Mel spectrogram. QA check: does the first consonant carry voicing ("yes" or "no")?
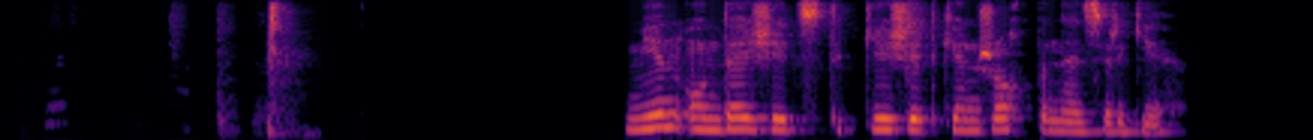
yes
